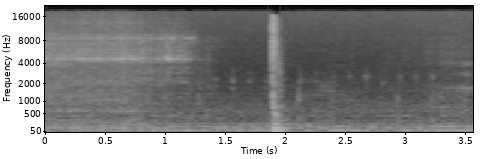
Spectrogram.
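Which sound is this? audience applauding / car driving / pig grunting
car driving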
